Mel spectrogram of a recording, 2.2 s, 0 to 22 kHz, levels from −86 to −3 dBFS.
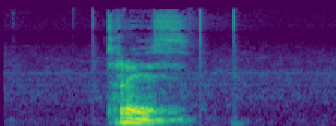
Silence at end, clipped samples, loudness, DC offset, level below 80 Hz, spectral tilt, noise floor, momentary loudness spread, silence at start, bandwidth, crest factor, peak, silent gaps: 1 s; under 0.1%; -16 LUFS; under 0.1%; -56 dBFS; -6 dB/octave; -57 dBFS; 26 LU; 0.7 s; 16.5 kHz; 20 dB; -2 dBFS; none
